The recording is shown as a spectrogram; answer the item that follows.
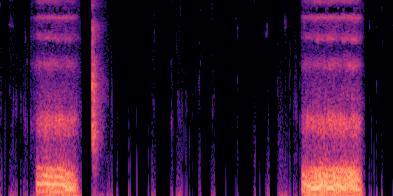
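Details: Biske, a female Yorkshire Terrier, snores while asleep: two rough, throaty snores about four seconds apart, each under a second long, with a brief sniffing breath soon after the first. The room is otherwise quiet.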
